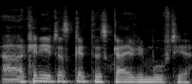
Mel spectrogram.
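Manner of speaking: ordinary talk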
